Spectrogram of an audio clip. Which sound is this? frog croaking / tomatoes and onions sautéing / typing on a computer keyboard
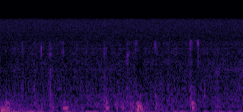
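typing on a computer keyboard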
